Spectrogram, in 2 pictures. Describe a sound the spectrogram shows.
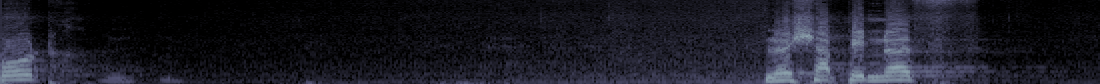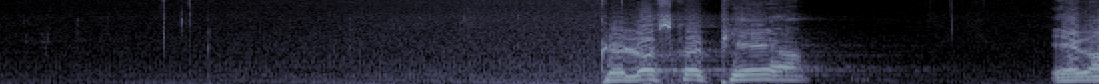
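An older man speaks slowly through a microphone in short phrases, with long pauses.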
